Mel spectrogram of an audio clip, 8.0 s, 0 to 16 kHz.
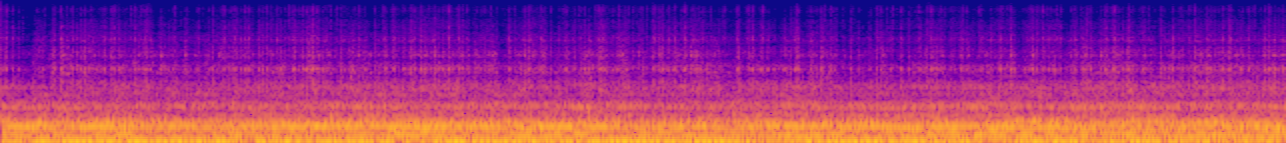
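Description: Takeuchi TL150 skid steer's diesel engine running steadily as the machine drives with a loaded bucket of loam.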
